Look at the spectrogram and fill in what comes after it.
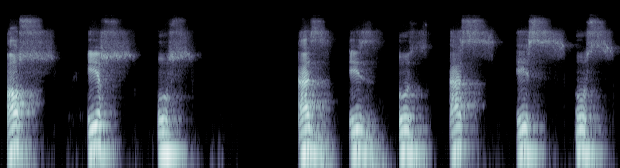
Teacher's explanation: آگے ہے صفیر، اس میں صاد ز سین، سیٹی کی آواز ہوتی ہے اس میں. صاد ز سین، اس میں سیٹی کی آواز دیتے ہیں.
